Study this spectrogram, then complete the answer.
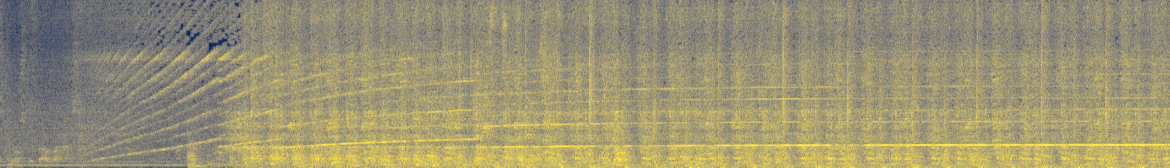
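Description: A treadmill motor whirs, rising in pitch as the belt speeds up.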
